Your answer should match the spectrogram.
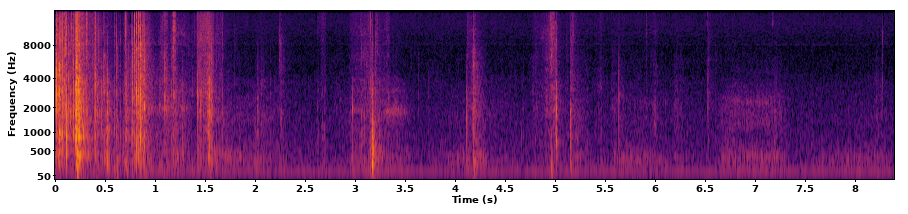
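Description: Foil wrapper of a Pokémon trading card booster pack crinkling as it is torn open, loudest in the first second or so. Then a few short, soft clicks and rustles as the cards are pulled out and handled.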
